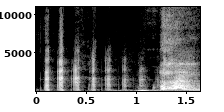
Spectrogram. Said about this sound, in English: Sorry, excuse me. Since I've had COVID, I just can't get rid of this cough.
